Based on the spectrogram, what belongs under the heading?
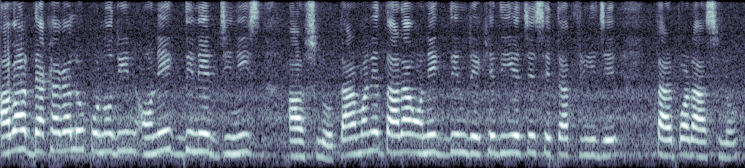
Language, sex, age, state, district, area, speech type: Bengali, female, 60+, West Bengal, Kolkata, urban, spontaneous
